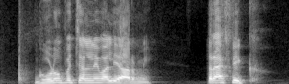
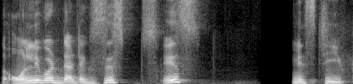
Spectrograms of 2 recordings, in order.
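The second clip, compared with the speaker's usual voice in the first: slow emphatic; 3 dB quieter, much slower than usual. Shown as a demonstration. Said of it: "mischief नाम का कोई word exist नहीं करता".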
